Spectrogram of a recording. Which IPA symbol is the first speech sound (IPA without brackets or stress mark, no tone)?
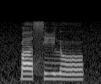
k͡p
